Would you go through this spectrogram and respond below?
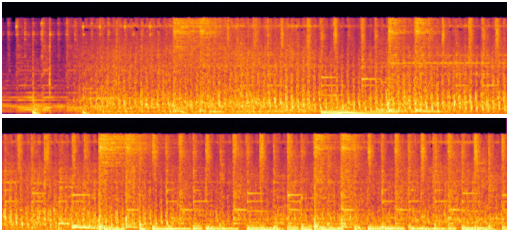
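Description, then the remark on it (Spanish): A loud, steady helicopter rotor thrums, its rhythmic chopping beat continuous over a roaring engine wash for the whole stretch, with no voices. “Bueno, y la zapa del helicóptero a mí me ponen ya dentro del helicóptero.”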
